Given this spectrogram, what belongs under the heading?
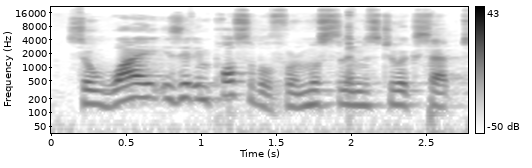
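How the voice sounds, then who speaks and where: Speaking fairly quickly with a London accent, a man has a fairly high pitch and a dark, mellow tone. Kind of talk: panel discussion. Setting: stage with audience at a university. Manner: halting.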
